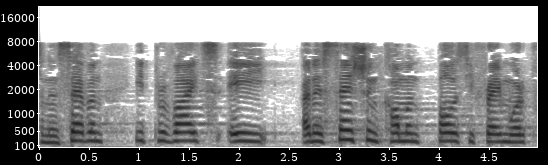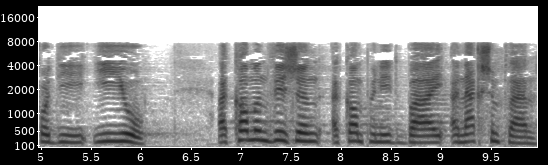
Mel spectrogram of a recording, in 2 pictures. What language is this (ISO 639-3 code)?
eng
